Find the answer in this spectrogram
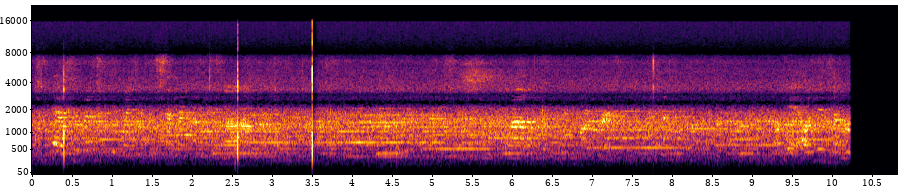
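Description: Indistinct background voices and store ambience, a steady murmur with no clear words. Two sharp clicks come about a second apart, a quarter to a third of the way in.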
